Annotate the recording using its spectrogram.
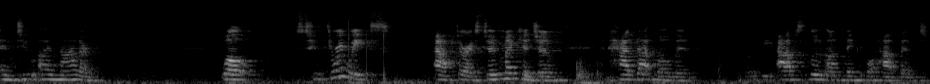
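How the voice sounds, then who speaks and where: A woman with a Canadian accent speaks at a moderate pace and fairly high pitch, with fairly even intonation. She takes long, frequent pauses, and audible room echo can be heard. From Canada. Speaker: motivational speaker. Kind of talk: keynote speech to teenagers. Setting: stage with audience.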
